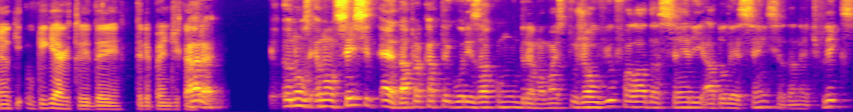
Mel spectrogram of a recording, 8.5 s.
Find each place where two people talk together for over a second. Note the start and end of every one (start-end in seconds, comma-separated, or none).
none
